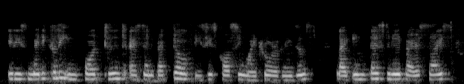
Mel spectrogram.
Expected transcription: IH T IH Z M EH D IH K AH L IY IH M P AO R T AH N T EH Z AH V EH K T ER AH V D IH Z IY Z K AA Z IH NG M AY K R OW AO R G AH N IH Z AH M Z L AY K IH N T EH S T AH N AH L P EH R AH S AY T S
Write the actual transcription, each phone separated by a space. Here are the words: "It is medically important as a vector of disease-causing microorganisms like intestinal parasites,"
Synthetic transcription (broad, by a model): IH T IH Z M EH D IH K AH L IY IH M P AO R T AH N T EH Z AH F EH K T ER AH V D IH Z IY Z K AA S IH NG M AY K R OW AO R G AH N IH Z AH M S L AY K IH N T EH S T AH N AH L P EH R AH S AY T S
